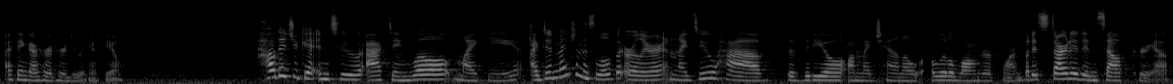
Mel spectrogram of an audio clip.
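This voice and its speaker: Her mid-range voice is expressive and a little fast, with slight background noise. She's an English-speaking voice actor hosting a livestream Q&A through a shotgun studio microphone, reading viewers' questions and answering chattily and upbeat, full of "um" and "right?"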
